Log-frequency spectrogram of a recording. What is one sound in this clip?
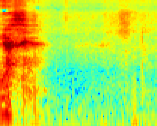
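Fingers crumble and sift through damp soil.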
